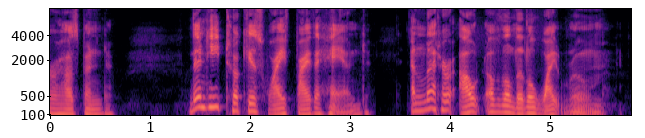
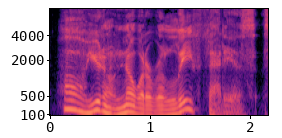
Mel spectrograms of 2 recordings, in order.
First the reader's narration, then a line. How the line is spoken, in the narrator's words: sighed Mr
